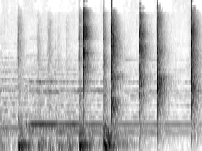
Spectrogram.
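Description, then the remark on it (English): Hand clapping in a steady rhythm, about five or six sharp, bright claps evenly spaced over a low, humming tonal background. “She's very good at clapping. It's on the beat every single time.”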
